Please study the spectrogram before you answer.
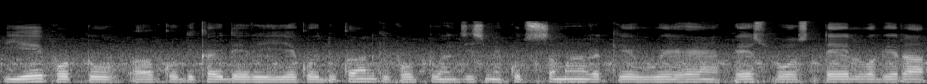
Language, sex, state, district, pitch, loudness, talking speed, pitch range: Hindi, male, Rajasthan, Bikaner, 120 Hz, -17 LUFS, 135 wpm, 115-120 Hz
